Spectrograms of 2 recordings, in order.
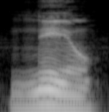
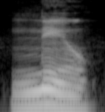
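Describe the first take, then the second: First: The name is said like Neil. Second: The name is said like Neil.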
